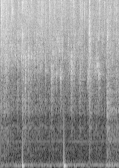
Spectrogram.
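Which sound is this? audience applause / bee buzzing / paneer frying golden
paneer frying golden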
